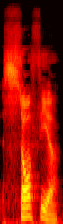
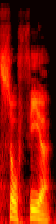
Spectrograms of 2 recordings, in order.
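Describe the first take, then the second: First: The name is said the native Bulgarian way. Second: The name is said like the English female name. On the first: The speaker calls it right. "It's called Sofia" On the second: The speaker calls it wrong. "Every English-speaking person pronounces it as a female name"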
